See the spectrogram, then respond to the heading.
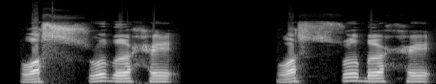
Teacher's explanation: با پر قلقلہ ہوگا، صاد موٹا پڑا جائے گا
